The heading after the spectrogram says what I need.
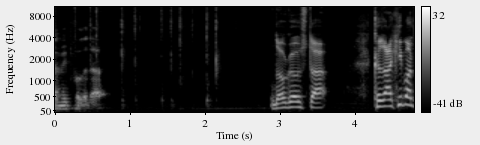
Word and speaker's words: Logos: The proper way the company says their name is Logos. What happens is you end up saying Logos if you've taken intro Greek, because that's how you say Logos in Greek. But the company is Logos.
